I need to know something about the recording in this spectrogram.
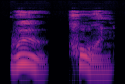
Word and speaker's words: Wuhan: played a central part in november's presidential election wuhan wu horn a city in china's hubei province which was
